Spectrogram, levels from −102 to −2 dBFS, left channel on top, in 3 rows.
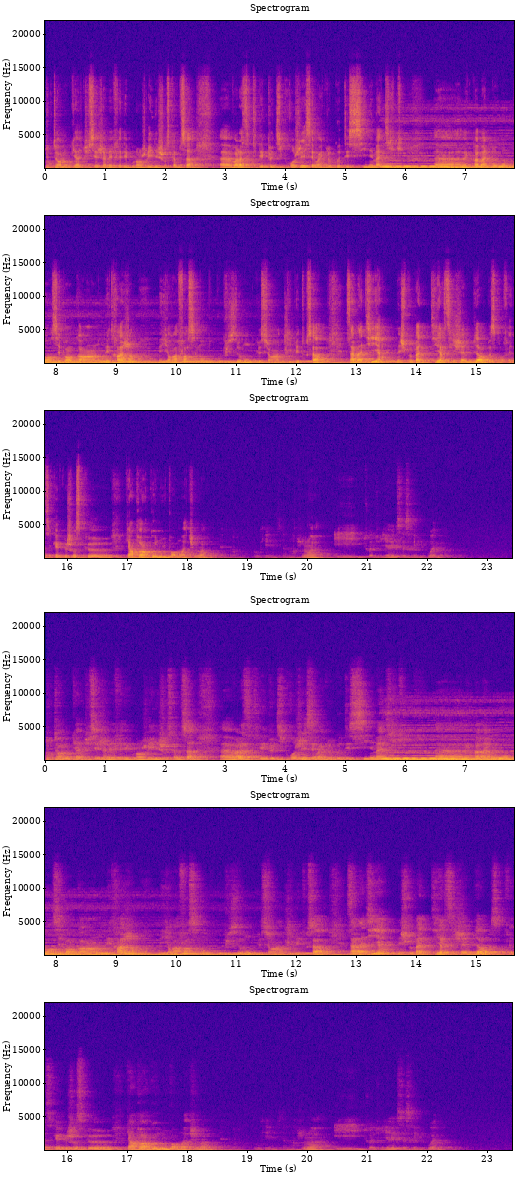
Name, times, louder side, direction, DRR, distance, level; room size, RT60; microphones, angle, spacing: voice 1, 0.0-18.3 19.9-20.2, left 3 dB, 80° left, 4 dB, 0.3 m, -29 dB
sound 1, 5.6-13.2, equal, 15° right, 0.6 m, -27 dB
voice 2, 19.1-19.9 20.4-21.7 22.0-22.2, equal, 25° left, -3 dB, 0.8 m, -46 dB
4.9 x 4.1 x 2.3 m, 1.2 s
head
